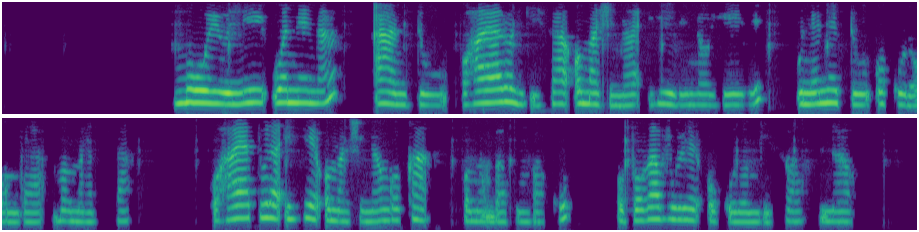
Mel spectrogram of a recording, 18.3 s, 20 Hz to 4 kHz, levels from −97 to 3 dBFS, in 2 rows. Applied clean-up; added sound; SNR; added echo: neural mask model DeepFilterNet 3.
